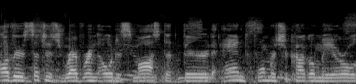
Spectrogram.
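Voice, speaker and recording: A man's fairly high voice at a very fast pace, with ordinary pitch variation, over noticeable background noise. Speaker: broadcast journalism student and reporter. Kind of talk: live field reporter stand-up and voiceover.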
